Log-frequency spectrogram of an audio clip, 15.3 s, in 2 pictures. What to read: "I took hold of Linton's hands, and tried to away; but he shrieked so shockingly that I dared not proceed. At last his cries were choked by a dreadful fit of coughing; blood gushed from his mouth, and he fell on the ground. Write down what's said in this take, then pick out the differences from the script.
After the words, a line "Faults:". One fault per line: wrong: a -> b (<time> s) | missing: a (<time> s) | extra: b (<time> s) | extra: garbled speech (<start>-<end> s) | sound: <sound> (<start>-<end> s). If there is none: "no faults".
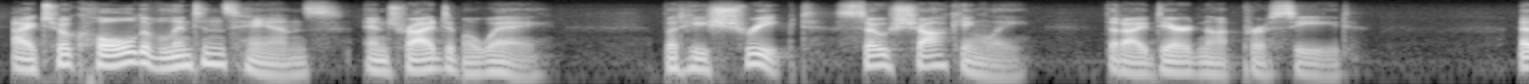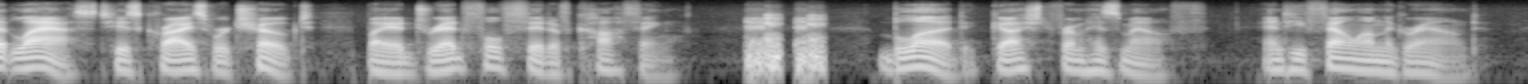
"I took hold of Linton's hands, and tried to away; but he shrieked so shockingly that I dared not proceed. At last his cries were choked by a dreadful fit of coughing; blood gushed from his mouth, and he fell on the ground.
Faults:
sound: laugh (11.4-11.8 s)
